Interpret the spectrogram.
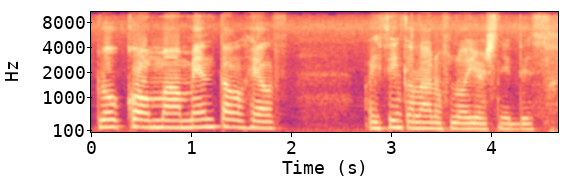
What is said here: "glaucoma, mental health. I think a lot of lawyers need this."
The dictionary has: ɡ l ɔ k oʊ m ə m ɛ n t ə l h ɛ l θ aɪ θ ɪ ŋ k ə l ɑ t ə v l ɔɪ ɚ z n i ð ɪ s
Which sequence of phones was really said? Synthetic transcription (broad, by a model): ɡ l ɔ k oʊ m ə m ɛ n t ə l h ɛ l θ aɪ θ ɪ ŋ k ə l ɑ t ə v l ɔɪ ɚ s n i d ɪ s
